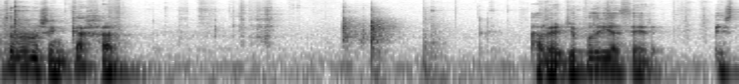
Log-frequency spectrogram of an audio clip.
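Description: Small wooden puzzle pieces click and tap against a wooden board.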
